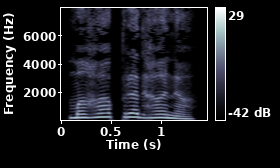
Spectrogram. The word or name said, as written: ಮಹಾಪ್ರಧಾನಿ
